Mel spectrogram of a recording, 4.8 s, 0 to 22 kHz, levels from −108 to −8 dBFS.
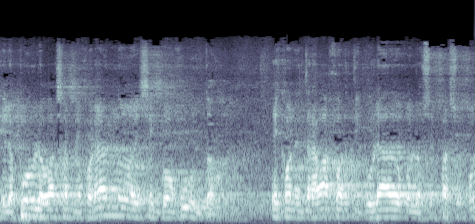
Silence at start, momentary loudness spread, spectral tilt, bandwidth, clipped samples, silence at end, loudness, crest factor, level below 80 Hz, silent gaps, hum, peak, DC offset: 0 s; 8 LU; -6 dB/octave; 10.5 kHz; under 0.1%; 0 s; -13 LUFS; 12 dB; -58 dBFS; none; none; 0 dBFS; under 0.1%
